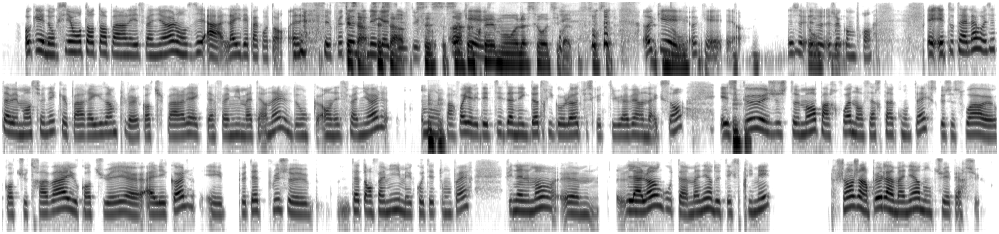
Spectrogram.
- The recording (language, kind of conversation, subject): French, podcast, Quel rôle la langue joue-t-elle dans ton identité ?
- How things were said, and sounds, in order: chuckle; chuckle; other noise; tapping; other background noise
